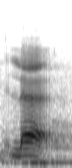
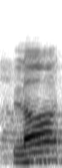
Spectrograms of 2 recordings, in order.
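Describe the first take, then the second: First: The la is light, with a smile. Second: The la is heavy and dark. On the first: The speaker calls it right. "tapi la, senyumkan" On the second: The speaker calls it wrong. "la tidak"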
